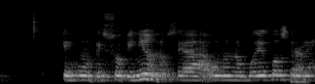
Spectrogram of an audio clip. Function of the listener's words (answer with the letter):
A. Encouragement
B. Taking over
A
